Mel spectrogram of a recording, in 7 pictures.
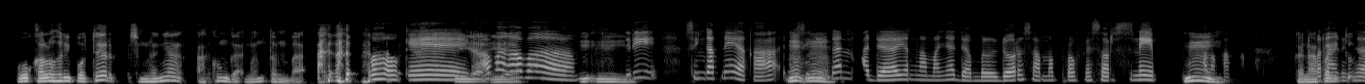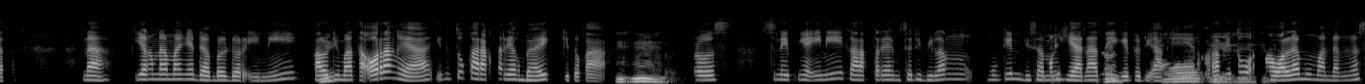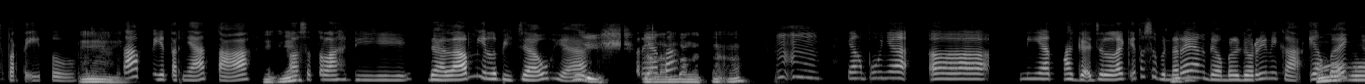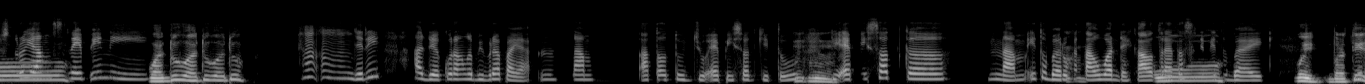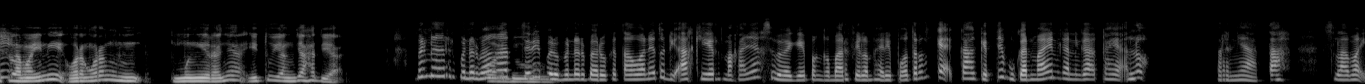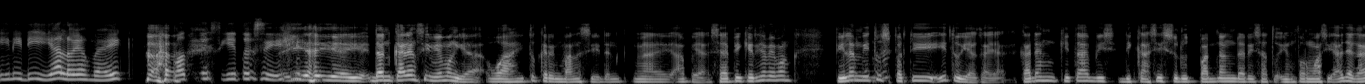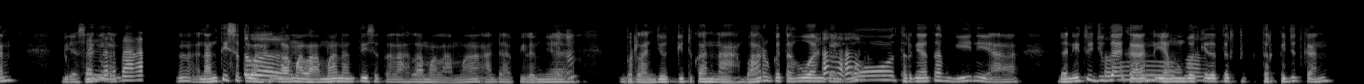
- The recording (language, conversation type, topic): Indonesian, unstructured, Apa film terakhir yang membuat kamu terkejut?
- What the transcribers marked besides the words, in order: laugh; other background noise; unintelligible speech; tapping; drawn out: "Oh"; chuckle; in English: "plot twist"; laughing while speaking: "sih"; drawn out: "Betul"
